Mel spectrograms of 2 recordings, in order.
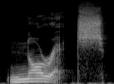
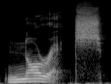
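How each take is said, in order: First: The middle W sound is silent. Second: The same.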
